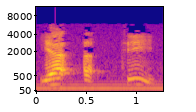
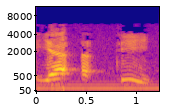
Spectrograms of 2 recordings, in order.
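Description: First: The hamza is released with an echoing bounce. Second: The same.

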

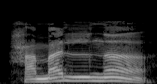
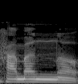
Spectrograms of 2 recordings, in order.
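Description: First: The l and n sounds stay clearly separate. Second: The l and n sounds blend into each other. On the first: The speaker calls it right. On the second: The speaker calls it wrong.

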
